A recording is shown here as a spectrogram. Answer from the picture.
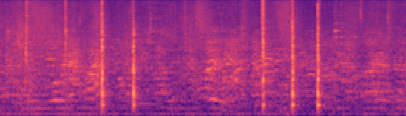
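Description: Cleaver chopping a fish on a wooden chopping block: five sharp chops, two about a second in and three close together near the end.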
